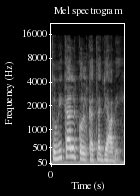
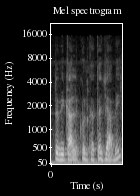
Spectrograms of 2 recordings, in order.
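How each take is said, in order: First: "তুমি কাল কলকাতা যাবে" falling steadily to a low যাবে; teacher's affirmative model with falling যাবে; statement intonation. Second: Soft, low start with যাবে rising at the end; teacher's question model with a final rise on যাবে; question intonation. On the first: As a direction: state it, letting যাবে drop. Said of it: "এই যে একটা হ্যাঁবাচক". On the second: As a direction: ask it by lifting the voice on যাবে. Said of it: "জিজ্ঞাসার মতন করে দেওয়া". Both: Shown as a demonstration.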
